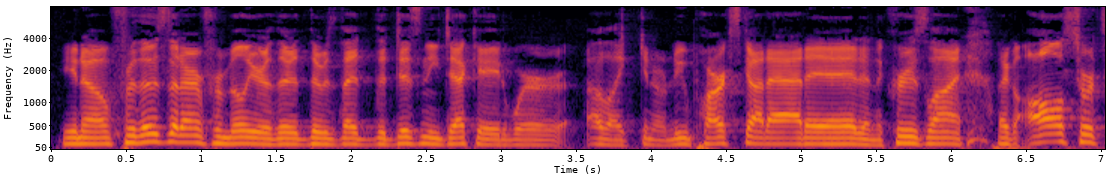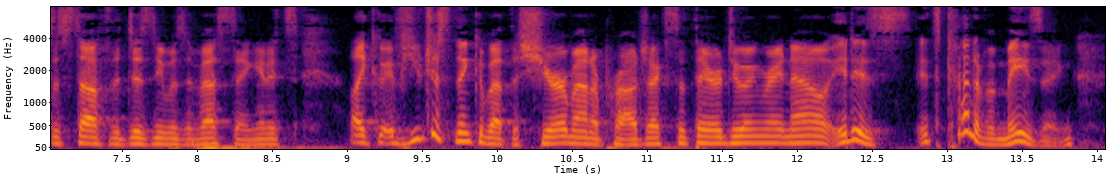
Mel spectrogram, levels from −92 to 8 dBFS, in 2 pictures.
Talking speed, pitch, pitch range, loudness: 265 wpm, 125 Hz, 120-140 Hz, -22 LUFS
